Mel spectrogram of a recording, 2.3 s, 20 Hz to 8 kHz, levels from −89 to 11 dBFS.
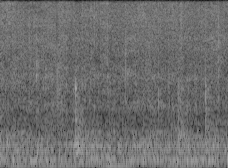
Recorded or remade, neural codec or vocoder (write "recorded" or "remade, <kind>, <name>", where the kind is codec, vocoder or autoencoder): remade, codec, DAC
